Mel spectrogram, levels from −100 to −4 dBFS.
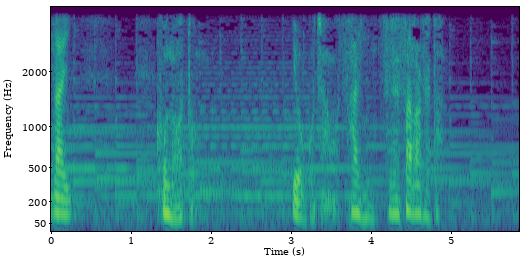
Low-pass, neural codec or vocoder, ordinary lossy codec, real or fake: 3.6 kHz; none; none; real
